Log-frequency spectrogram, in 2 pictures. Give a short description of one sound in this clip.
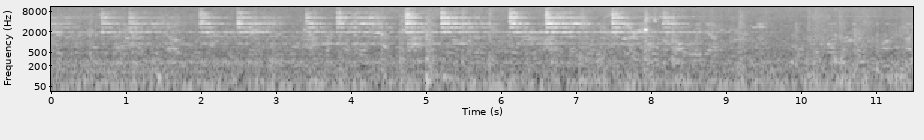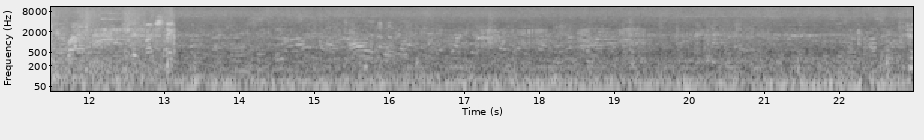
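A small train rumbles and clatters steadily along its track.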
